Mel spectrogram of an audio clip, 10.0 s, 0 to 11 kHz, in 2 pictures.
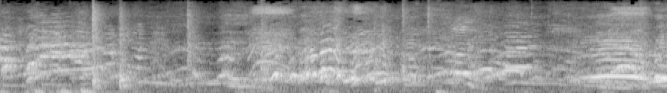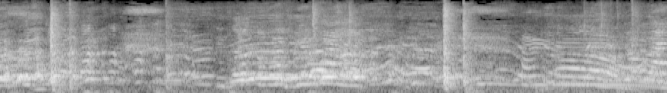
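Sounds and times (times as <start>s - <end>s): group chatter: 0.0s - 10.0s.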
